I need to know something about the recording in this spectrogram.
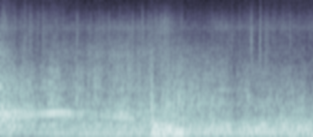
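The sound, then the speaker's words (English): Eruption of a new volcano blowing up the sacred city, throwing tons of rock and dirt into the air: a continuous deep, roaring rumble with a heavier explosive blast about halfway through, then the loud rumbling carries on. No voices. “The sacred city's gone. It's blown up.”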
